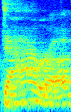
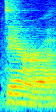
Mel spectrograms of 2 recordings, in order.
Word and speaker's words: Dara: And then I realized, okay, it's not Dara because it rhymes with S-A-R-A. That's Sarah. In New York, we say Sarah. So my name is Dara if you're from California, and it's Dara if you're from New York.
